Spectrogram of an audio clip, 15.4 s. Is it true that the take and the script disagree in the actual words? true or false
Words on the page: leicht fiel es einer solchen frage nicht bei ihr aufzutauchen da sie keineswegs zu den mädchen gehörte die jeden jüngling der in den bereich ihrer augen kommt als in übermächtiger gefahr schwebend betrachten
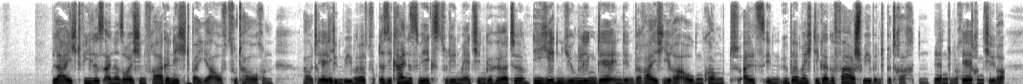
true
